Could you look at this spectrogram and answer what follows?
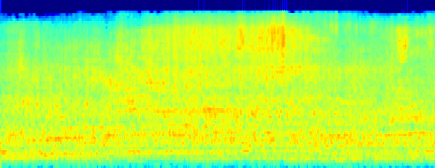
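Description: Several vintage modified race cars running at speed on a short oval, their engine notes overlapping and rising and falling as they pass.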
